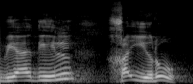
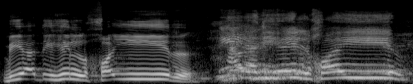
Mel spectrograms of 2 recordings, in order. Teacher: खैर में यहाँ वफ़ करेंगे तो रा को बारीक करेंगे। जो कायदा कुलिया बनेगा ना, तो ये रा जो है या उससे पहले या सागना आ रहा है तो ये बारीक हो जाएगी। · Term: रा बारीक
